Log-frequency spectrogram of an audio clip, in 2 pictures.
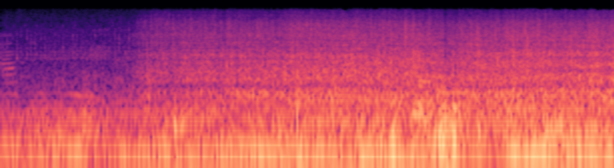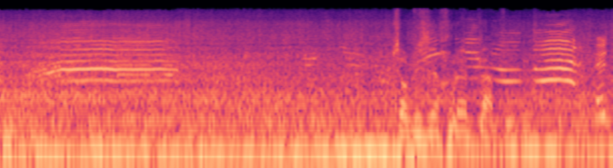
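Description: A sled scrapes and rumbles over a dirt road.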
